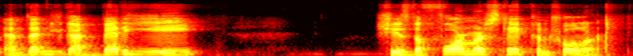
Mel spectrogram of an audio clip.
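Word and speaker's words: Yee: all right Betty ye the last name is y e e I think it's pronounced ye Betty ye okay Betty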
